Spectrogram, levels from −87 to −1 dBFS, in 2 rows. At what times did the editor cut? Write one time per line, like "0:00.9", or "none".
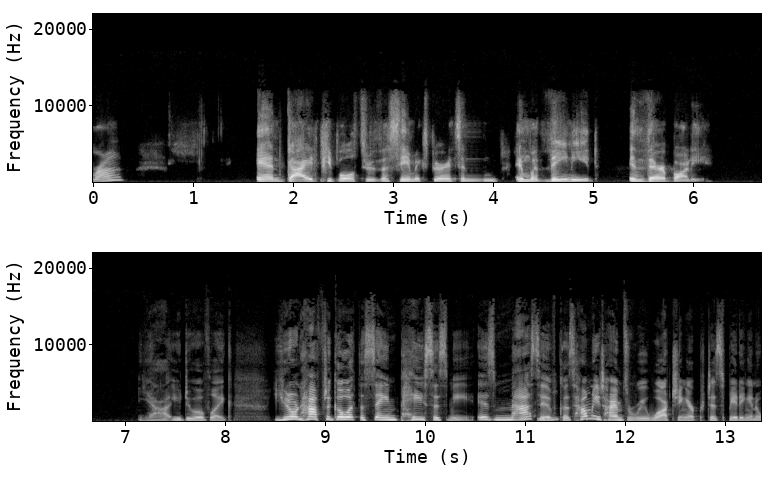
0:07.5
